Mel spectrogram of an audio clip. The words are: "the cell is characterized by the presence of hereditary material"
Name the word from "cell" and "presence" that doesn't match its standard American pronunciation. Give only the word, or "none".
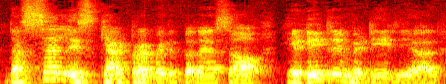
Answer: presence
